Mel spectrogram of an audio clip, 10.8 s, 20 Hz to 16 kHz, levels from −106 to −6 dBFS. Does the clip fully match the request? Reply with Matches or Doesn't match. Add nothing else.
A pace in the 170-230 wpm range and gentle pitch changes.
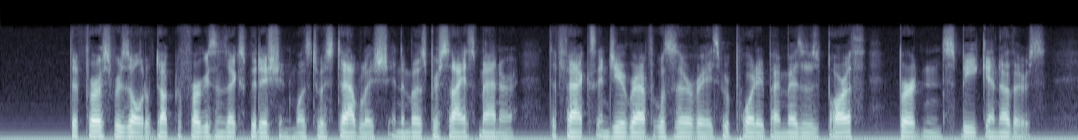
Doesn't match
